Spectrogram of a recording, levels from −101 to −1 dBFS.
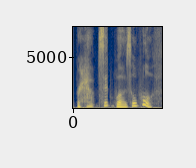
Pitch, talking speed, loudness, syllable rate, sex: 230 Hz, 170 wpm, -18 LUFS, 3.6 syllables/s, female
